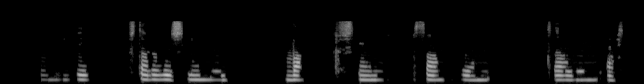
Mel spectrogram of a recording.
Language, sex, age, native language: Icelandic, male, 12, Icelandic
